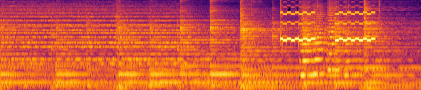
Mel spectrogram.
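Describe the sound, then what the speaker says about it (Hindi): A mobile phone rings with a loud, melodic electronic ringtone playing continuously, close by and with no voices. "ये किसका फोन?"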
